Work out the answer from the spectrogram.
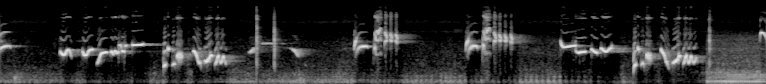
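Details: Masteran song of a white-rumped shama, used to goad other shamas into singing. Rich whistled phrases with looping slurs and high upward sweeps come in bursts separated by short pauses, with a low hum at the end.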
